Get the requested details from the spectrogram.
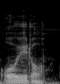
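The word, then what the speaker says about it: Euro: 스페인은 이탈리아 스페인은 그다음에 그 독일어로는 오이로라고 해요. 오이로. EU가 오이 발음이 나기 때문에 그때는 독일에서는 유로가 나오자마자 뭐라고 하냐면 오이로 이스트 토이어.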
